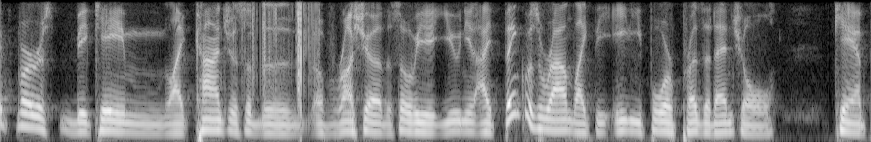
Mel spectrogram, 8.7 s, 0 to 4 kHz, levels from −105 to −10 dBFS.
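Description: Speech carried over a narrowband call path, with nothing above 4 kHz, which fits a telephone-grade codec. From 2.31 to 3.20 s a burst of cable scratch noise rustles over the speech at roughly the same loudness as the talker, most likely from a worn cable or connector being moved and its contact resistance fluctuating. On a waveform it shows as dense, ragged spikes; on a spectrogram, as irregular broadband speckle stopping at the 4 kHz ceiling.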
